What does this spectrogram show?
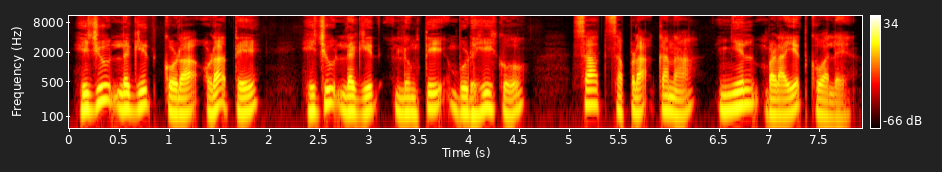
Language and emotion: Santali, neutral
